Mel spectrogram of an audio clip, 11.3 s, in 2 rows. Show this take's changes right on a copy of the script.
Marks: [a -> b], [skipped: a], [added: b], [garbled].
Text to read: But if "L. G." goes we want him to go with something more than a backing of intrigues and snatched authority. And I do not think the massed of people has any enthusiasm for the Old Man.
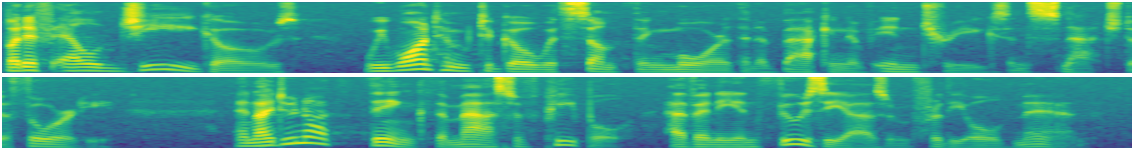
But if "L. G." goes we want him to go with something more than a backing of intrigues and snatched authority. And I do not think the [massed -> mass] of people [has -> have] any enthusiasm for the Old Man.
